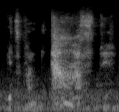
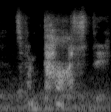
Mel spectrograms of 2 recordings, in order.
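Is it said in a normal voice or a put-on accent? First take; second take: put-on accent; normal voice. First: It is said in a Nacho Libre impression. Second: It is said in his normal voice.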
